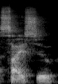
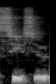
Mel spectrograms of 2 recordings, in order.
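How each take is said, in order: First: The first syllable sounds like 'sigh'. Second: The first syllable sounds like 'see'. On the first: The speaker calls it wrong. "not Saisu" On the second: The speaker calls it right. "it is Sisu"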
